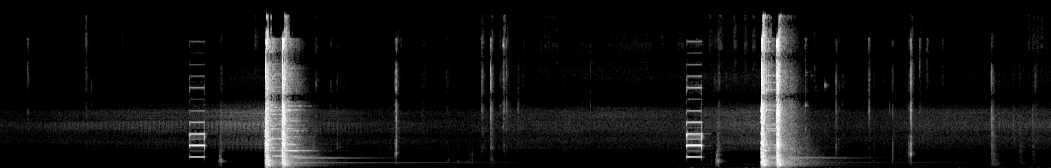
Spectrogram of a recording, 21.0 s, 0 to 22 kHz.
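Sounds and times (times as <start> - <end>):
pistol shots: 5.3 - 6.6, 15.2 - 16.8
shot timer beep: 13.8 - 14.1.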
